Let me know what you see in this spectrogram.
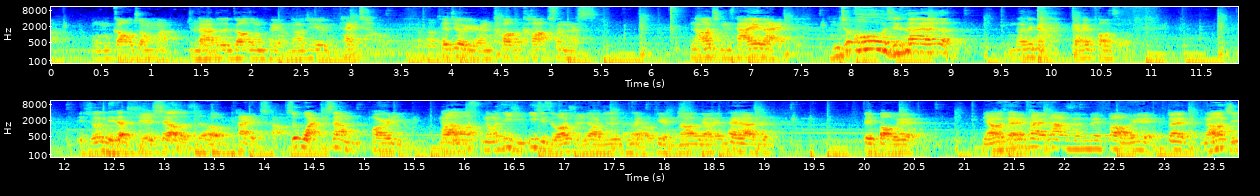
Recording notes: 先為本集的音質道歉，我們已經在研究購買專業的麥克風!! We apologize for the poor audio quality, we will look into professional microphones.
